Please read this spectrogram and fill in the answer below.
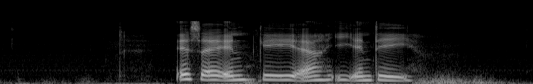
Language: Danish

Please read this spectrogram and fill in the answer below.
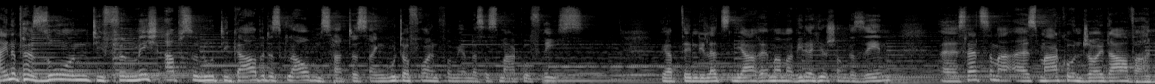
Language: German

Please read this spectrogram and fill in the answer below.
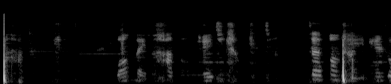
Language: Chinese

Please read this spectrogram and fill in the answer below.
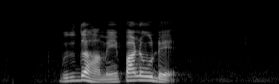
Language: Sinhala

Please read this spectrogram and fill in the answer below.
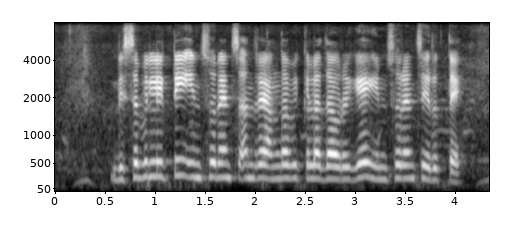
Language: Kannada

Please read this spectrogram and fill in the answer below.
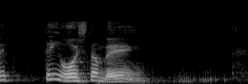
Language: Portuguese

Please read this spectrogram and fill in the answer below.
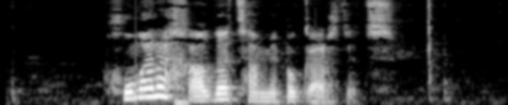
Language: Georgian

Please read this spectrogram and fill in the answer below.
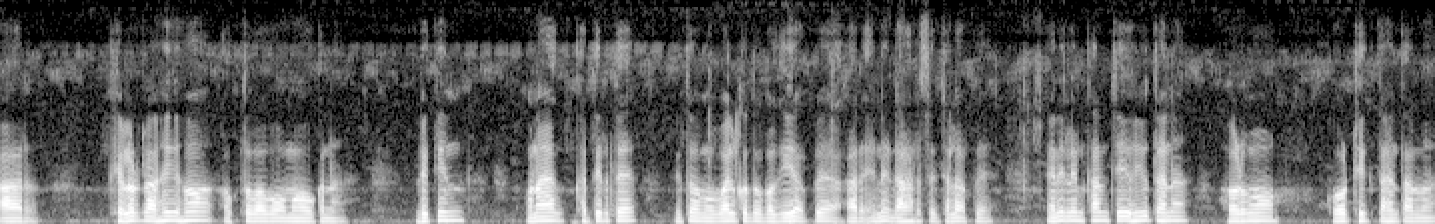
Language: Santali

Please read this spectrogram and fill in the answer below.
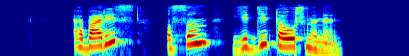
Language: Bashkir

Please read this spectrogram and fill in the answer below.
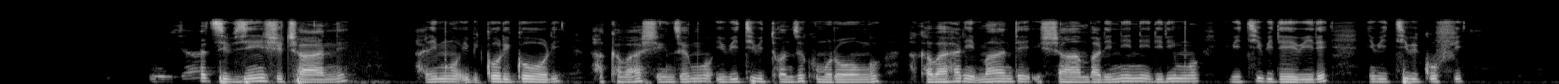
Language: Rundi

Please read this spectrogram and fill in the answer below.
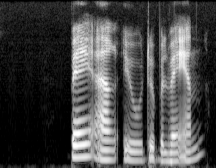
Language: Swedish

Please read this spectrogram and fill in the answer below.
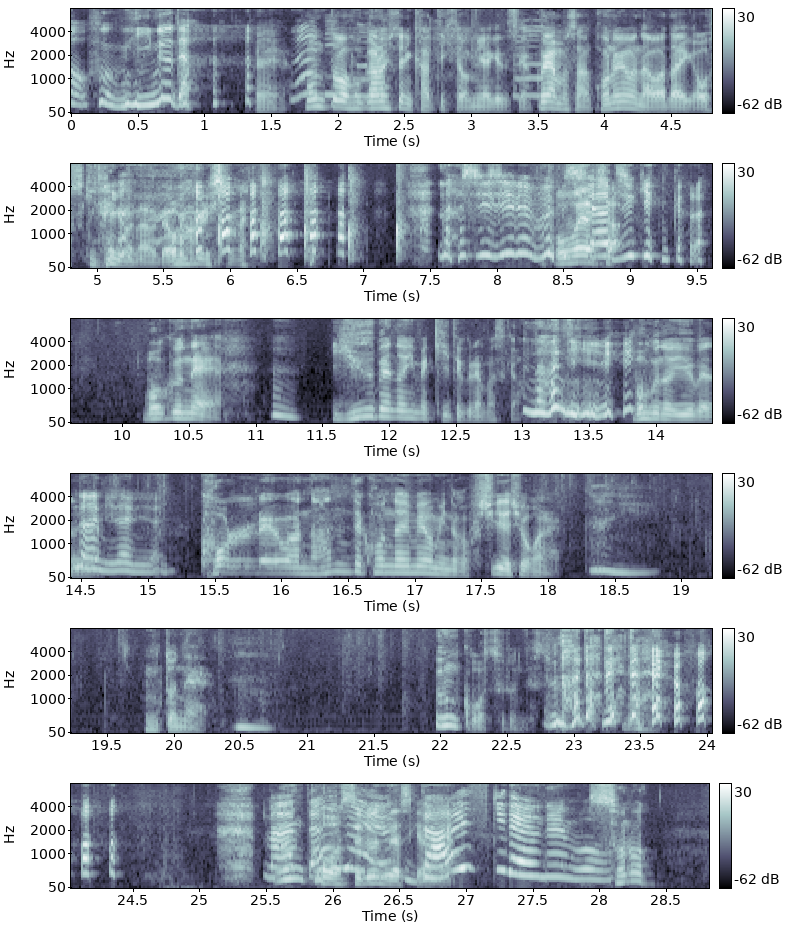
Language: Japanese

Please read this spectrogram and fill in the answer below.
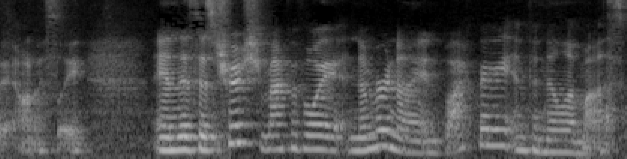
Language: English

